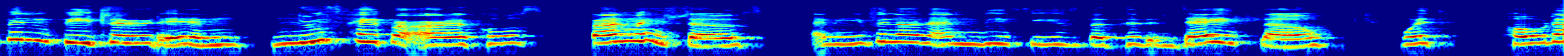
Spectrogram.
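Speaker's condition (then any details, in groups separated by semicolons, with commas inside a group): Cerebral palsy; shaky voice, worse when nervous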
